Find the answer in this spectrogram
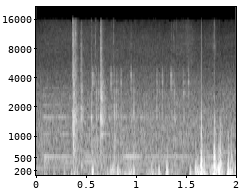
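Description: Blue masking tape being pulled and torn from the roll and handled: scattered light ticks, then a louder burst of crackling near the end, over faint background music.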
